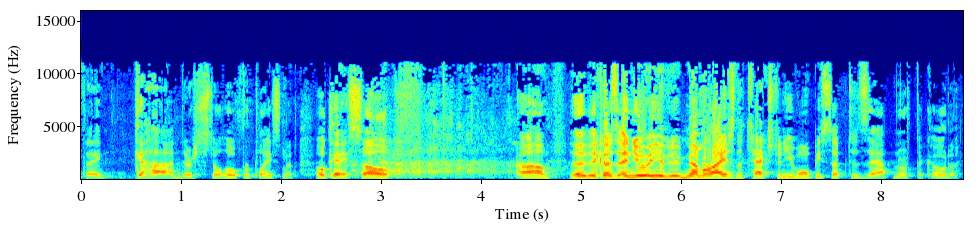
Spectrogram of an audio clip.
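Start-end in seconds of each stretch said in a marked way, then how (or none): 2.3-8.8 laughing. Real, not acted. Laughing while joking about placement.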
